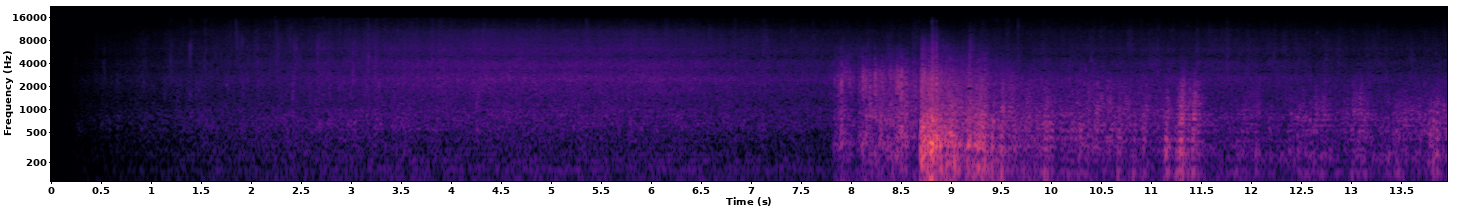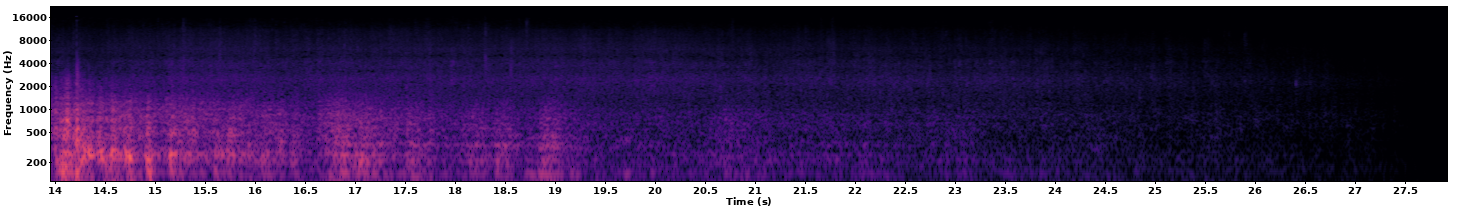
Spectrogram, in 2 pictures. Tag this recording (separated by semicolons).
storm; crack; lightning; thunder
